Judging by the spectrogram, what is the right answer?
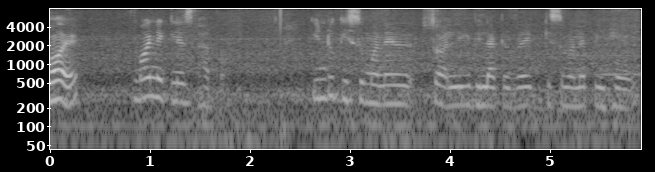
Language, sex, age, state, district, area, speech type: Assamese, female, 18-30, Assam, Kamrup Metropolitan, urban, spontaneous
